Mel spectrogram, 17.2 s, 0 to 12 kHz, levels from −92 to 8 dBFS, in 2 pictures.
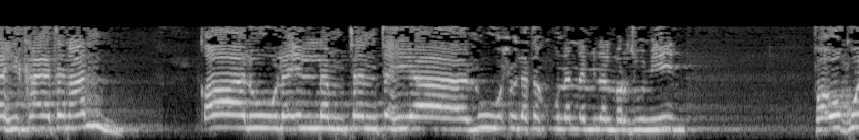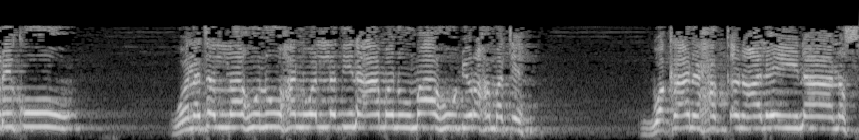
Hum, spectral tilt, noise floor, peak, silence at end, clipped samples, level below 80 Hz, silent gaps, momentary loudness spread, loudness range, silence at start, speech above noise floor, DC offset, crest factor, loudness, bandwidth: none; -3.5 dB/octave; -53 dBFS; 0 dBFS; 0 s; under 0.1%; -66 dBFS; none; 7 LU; 4 LU; 0 s; 39 dB; under 0.1%; 14 dB; -14 LUFS; 6.4 kHz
